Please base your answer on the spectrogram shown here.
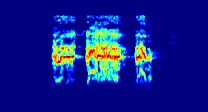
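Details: Wild red junglefowl cock coming in toward a decoy rooster, giving a loud three-part crow: a short opening burst, a longer harsh middle phrase and a clipped final note, in a quiet setting.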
